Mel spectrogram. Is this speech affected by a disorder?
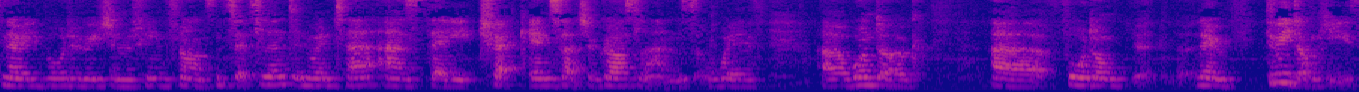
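No.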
